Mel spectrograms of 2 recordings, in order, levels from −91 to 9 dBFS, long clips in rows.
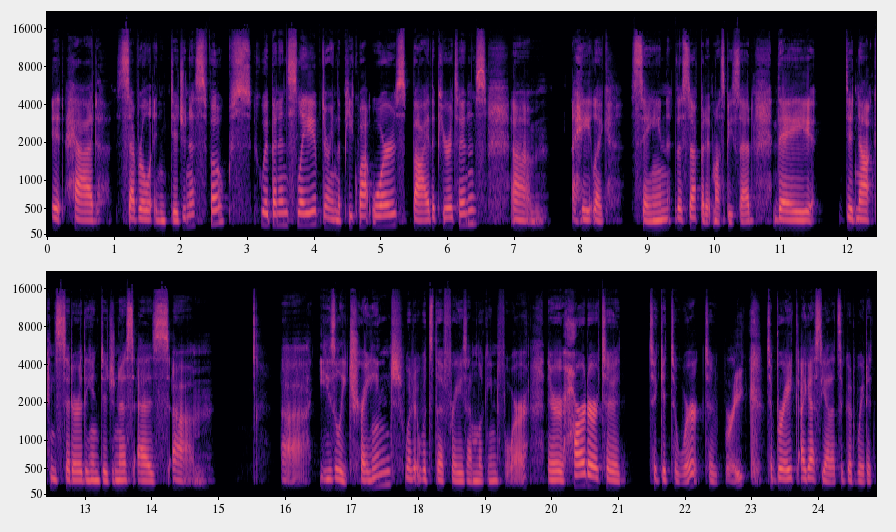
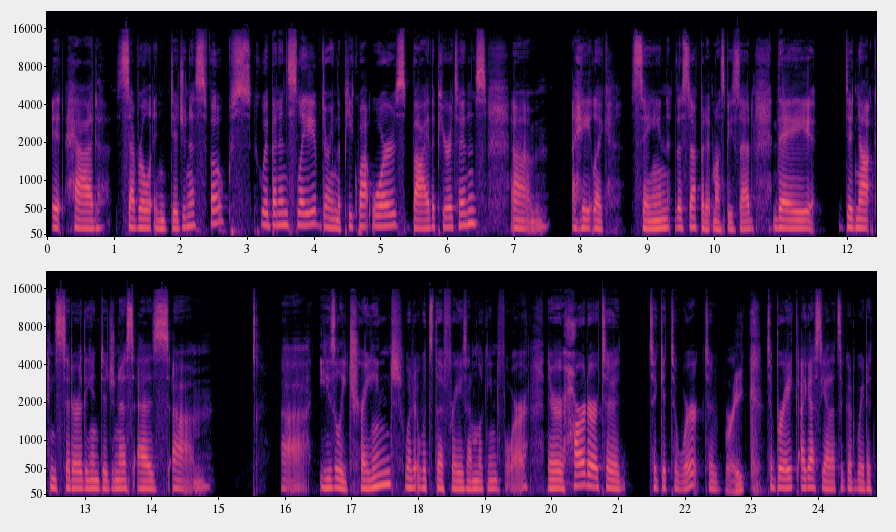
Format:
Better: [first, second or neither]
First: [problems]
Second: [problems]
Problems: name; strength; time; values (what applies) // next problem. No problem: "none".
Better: second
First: thin; somewhat; fading below 300 Hz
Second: none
